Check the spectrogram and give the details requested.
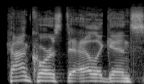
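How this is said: It is said with a Chicago accent. "that's coming from a Chicago guy, which would normally be like"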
